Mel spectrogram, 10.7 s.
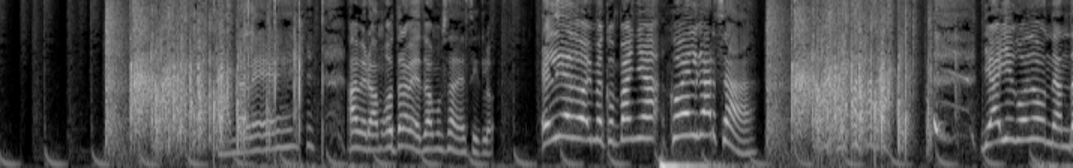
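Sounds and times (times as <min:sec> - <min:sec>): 
short applause: 0:01.1 - 0:03.0, 0:07.7 - 0:09.4
laughter: 0:01.8 - 0:03.3, 0:08.0 - 0:09.6
speech: 0:02.5 - 0:07.6, 0:09.8 - 0:10.7.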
